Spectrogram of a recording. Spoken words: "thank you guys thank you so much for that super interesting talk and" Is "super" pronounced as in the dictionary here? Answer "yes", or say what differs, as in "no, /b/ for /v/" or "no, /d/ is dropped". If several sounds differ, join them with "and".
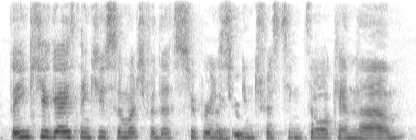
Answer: yes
